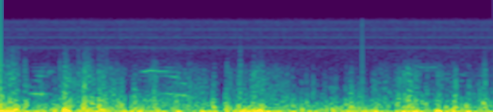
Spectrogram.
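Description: Wind buffeting the camera's microphone, a heavy low rumble with irregular knocks and rustles from the camera being carried, and faint indistinct voices.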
